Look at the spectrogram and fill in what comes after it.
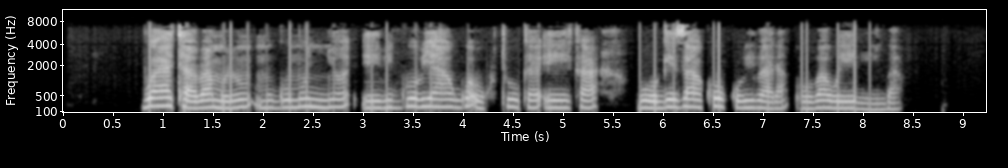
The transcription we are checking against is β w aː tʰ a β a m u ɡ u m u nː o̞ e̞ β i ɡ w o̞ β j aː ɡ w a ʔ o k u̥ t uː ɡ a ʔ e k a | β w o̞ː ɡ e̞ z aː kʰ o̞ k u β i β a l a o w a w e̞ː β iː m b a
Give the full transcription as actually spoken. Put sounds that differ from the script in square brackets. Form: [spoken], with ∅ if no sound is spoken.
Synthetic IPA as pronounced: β w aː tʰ a β a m u ɡ u m u [ɲː] o̞ e̞ β i ɡ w o̞ β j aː ɡ w a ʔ o k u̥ t uː [k] a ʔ e k a | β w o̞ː ɡ e̞ z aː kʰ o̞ k u β i β a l a o [β] a w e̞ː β iː m b a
